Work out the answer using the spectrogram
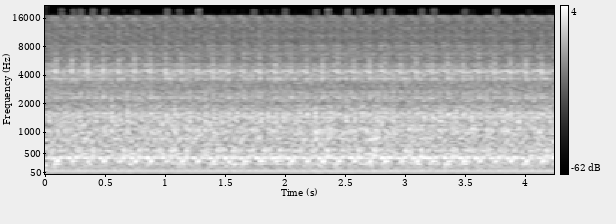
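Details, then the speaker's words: Jeep Renegade 2.0 MultiJet diesel after repair: even diesel clatter at steady idle, earlier deep droning noise gone; engine idles normally. "agora tá normal tá o barulho normal do funcionamento do motor tá tudo ok"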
